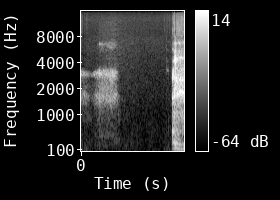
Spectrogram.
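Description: A short, faint breathy sound from a man pausing mid-sentence, then about a second of dead silence. A man's speech starts again near the end.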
